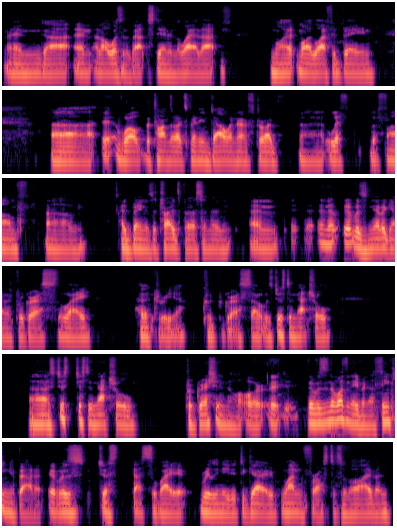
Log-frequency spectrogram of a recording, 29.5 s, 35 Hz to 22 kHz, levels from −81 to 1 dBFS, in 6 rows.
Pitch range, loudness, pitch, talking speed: 95-110 Hz, -23 LUFS, 100 Hz, 205 wpm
